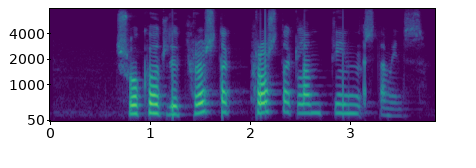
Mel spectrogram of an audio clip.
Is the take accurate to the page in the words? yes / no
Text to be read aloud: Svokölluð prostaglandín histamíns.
yes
